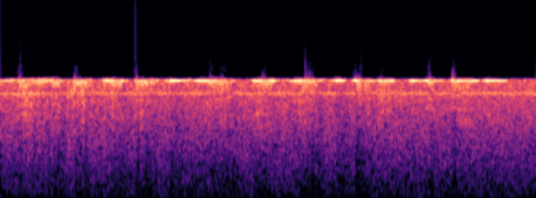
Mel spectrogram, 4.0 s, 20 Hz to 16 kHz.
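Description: Steady hiss and static of a shortwave single-sideband receiver on the 75-metre band, heard with no voice on frequency, the band noise cut off sharply at the top by the receive filter.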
